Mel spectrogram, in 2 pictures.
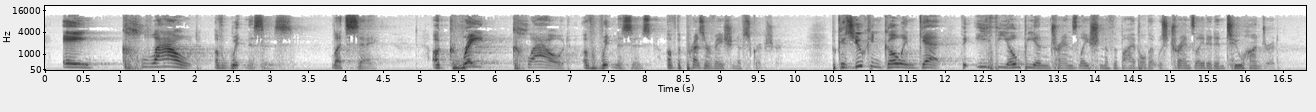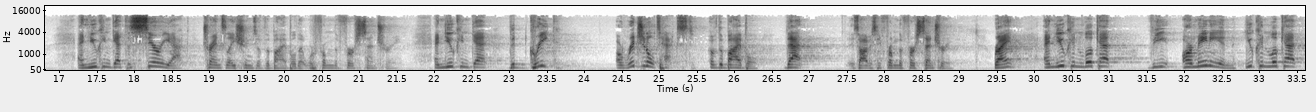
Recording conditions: live audience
